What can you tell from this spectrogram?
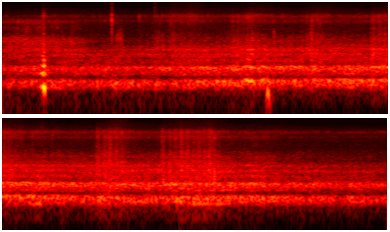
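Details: Honey bee colony being rehoused from a traditional log hive into a modern hive in Nepal. A dense, steady buzzing drone runs throughout, with one sharp click near the start.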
